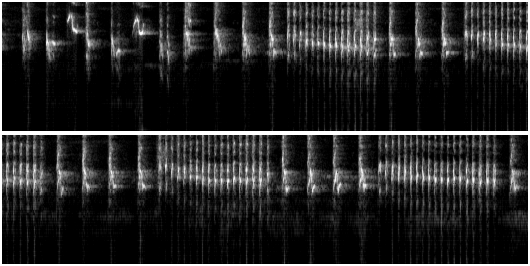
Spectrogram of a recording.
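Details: Male long-tailed shrike, a champion bird in full song, used as a lure recording: varied bright chattering song with rapid repeated notes, harsh buzzy trills and mimicked phrases, about four notes a second.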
